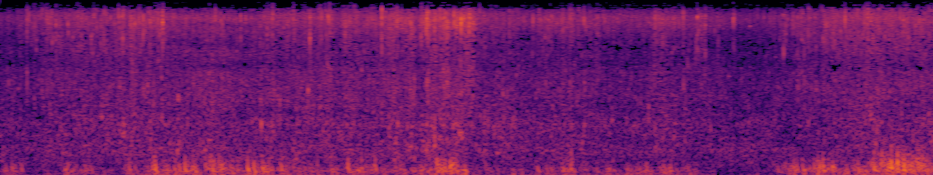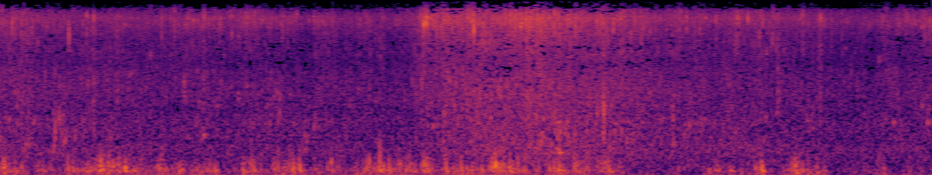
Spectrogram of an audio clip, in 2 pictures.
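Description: Small waves lap gently against rocks.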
